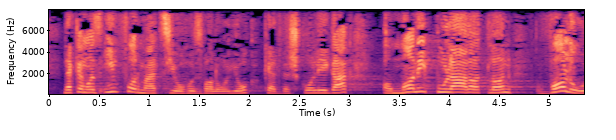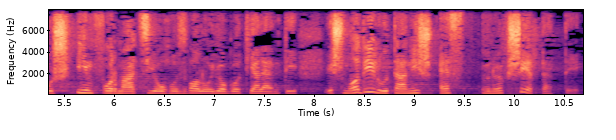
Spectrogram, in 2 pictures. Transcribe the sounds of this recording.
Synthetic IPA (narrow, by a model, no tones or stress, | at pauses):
nɛkɛmɒziɱfo̞rmaːt̪sijoːɦo̞zʋɒloːjo̞ɡkːɛd̪ʋɛʃko̞lːeːɡaːkɒmɒnipulaːlɒt̪lɒnvɒloːʃiɱfo̞rmaːt̪sijoːɦo̞zvɒloːjo̞ɡo̞t̪jɛlɛnt̪ieːʃmɒd̪eːlut̪aːniʃɛst̪ønø̞kʃeːrt̪ɛt̪ːeːk̚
